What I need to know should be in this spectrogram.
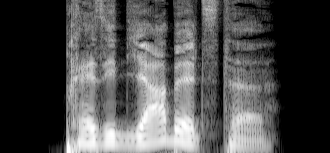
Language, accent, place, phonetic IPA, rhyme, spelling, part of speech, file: German, Germany, Berlin, [pʁɛziˈdi̯aːbl̩stə], -aːbl̩stə, präsidiabelste, adjective, De-präsidiabelste.ogg
- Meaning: inflection of präsidiabel: 1. strong/mixed nominative/accusative feminine singular superlative degree 2. strong nominative/accusative plural superlative degree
